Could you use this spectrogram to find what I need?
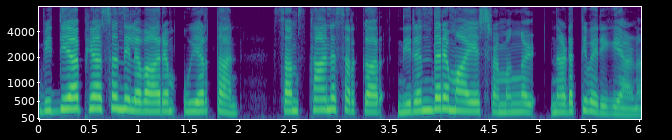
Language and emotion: Malayalam, neutral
